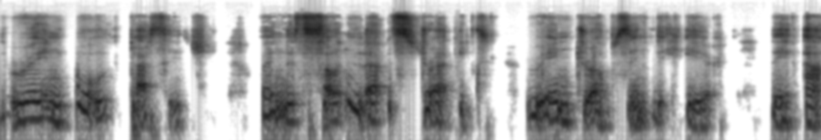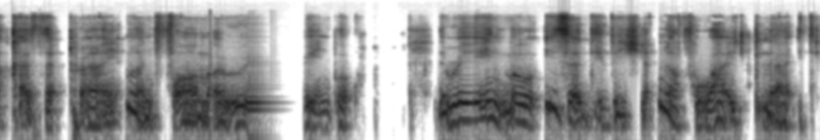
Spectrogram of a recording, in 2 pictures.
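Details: Adductor spasmodic dysphonia in a female patient reading the Rainbow Passage: involuntary, painless, very strained, strangled, squeezed voice from task-specific spasm during speaking.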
